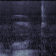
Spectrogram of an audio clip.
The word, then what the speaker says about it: would: Me dicen algunos salón cómo se pronuncia aquí si es una G y digo good, good, es una U alargada. La L no tiene sonido.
